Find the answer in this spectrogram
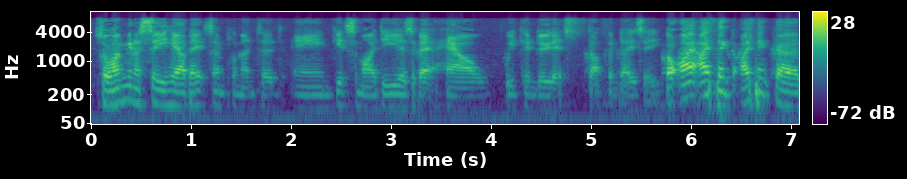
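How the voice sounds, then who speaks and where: Over an online call, a male game developer with a New Zealand accent answers interview questions casually, thinking aloud and rambling with lots of fillers and restarts. His voice is lowish and the audio sounds dull.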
